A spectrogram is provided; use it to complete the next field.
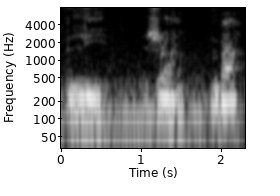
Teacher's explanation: the first I is falling and the second A is falling. The last A is rising.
